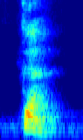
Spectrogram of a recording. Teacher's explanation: To make the sound of the letter G, /g/ air is blocked by the back of the tongue against the roof of the mouth. No explosion of air is made, but air and voice are used to make the sound. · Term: hard sound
